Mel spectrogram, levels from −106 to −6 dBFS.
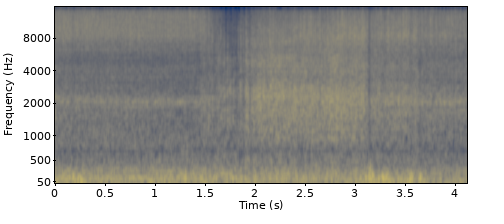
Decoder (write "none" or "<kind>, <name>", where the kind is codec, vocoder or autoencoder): none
